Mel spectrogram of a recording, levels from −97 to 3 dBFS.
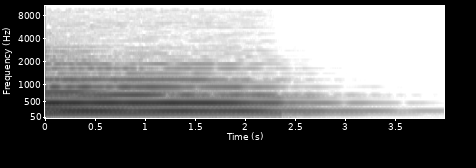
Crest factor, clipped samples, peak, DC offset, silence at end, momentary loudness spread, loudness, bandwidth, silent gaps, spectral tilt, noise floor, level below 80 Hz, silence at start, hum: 14 dB; under 0.1%; -12 dBFS; under 0.1%; 1.3 s; 15 LU; -25 LUFS; 3.3 kHz; none; -10.5 dB/octave; -70 dBFS; -70 dBFS; 0 s; none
